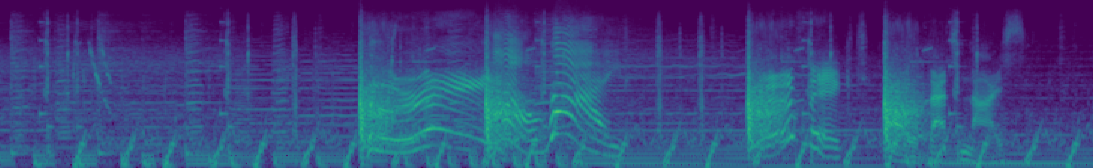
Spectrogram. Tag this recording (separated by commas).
Speech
